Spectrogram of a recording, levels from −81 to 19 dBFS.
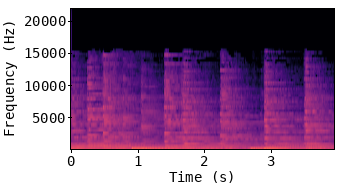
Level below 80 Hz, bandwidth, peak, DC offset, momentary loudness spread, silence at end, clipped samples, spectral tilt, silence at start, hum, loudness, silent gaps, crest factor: -32 dBFS; 16 kHz; -4 dBFS; under 0.1%; 6 LU; 0 s; under 0.1%; -4.5 dB/octave; 0 s; none; -19 LUFS; none; 14 dB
